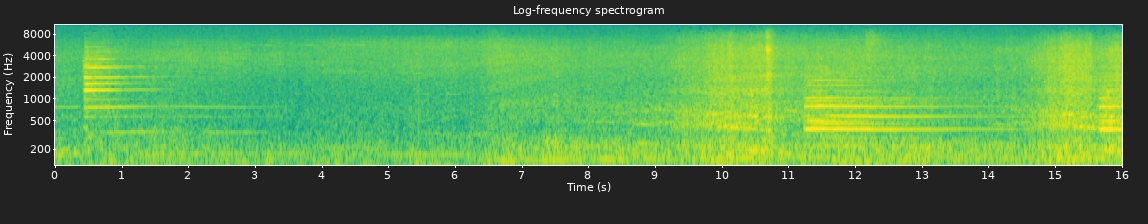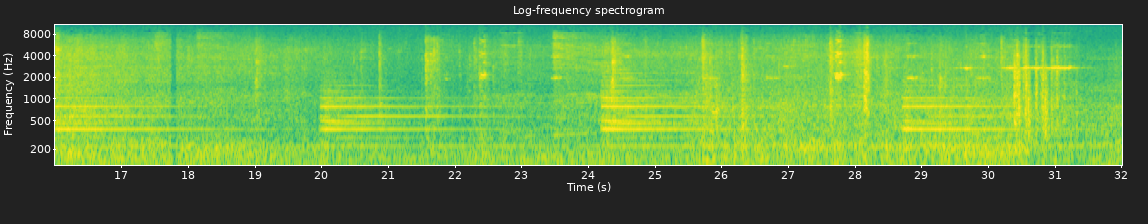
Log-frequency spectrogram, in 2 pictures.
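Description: A tower-clock bell strikes about half a second in and rings away over street traffic. Later come long, held chords of several notes that start about every four seconds, each lasting three or four seconds, with scattered clicks among them.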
